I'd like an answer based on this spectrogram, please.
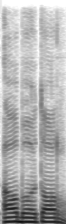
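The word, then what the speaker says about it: الأبتر: Kemudian berikutnya terakhir hati-hati alabtar bukan o bukan innaaka hual abtar bukan tapi a abtar jadi a-nya tipis a di sini kan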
